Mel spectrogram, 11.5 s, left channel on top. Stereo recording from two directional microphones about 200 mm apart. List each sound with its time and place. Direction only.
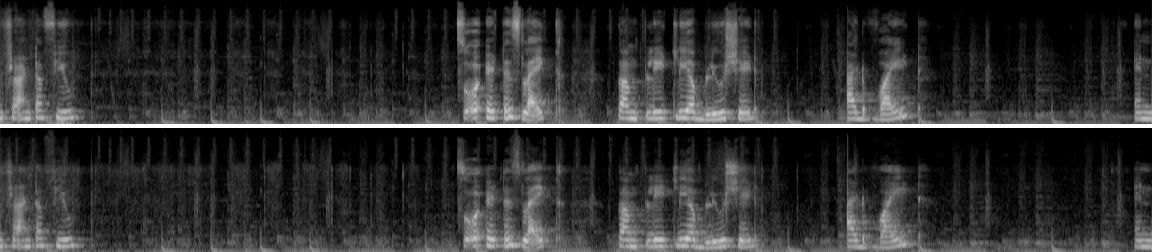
0.0 s speech: 50° left (ahead or behind)
4.5 s speech: 45° left (ahead or behind)
8.6 s speech: 50° left (ahead or behind)
11.3 s speech: 50° left (ahead or behind)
